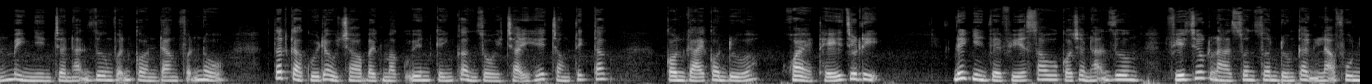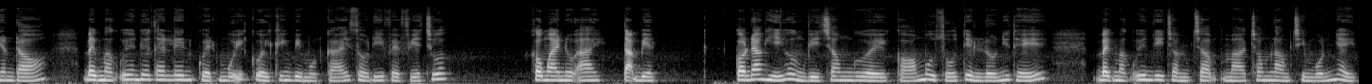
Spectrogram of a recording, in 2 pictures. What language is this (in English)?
Vietnamese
